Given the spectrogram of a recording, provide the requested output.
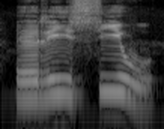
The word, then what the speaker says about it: receive: 7th number में यह कह रहा है, जब किसी वर्ड में EI आए तो EI को बड़ी ई से पढ़ते हैं। RECEIVE इसे पढ़ेंगे रिसीव, क्या पढ़ेंगे रिसीव।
